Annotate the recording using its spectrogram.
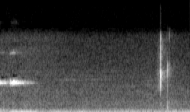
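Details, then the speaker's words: Interferential/ultrasound combination therapy machine with contact sensing: single short high beep and faint click as the patient lifts his hand off the electrodes, stopping electrotherapy and triggering an error alert beep. "now as the patient lifts his hand out from the electrodes the treatment will stop and the machine will start beeping"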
